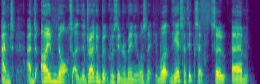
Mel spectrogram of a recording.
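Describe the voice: The clip consists of plain reading aloud.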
